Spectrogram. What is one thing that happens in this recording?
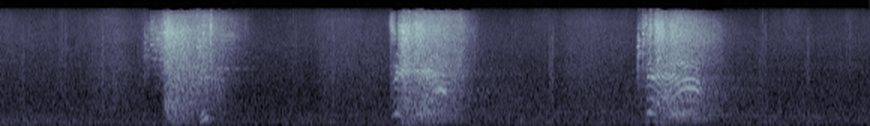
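A sword swishes and slices through grass in short bursts.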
